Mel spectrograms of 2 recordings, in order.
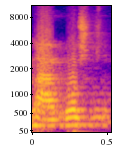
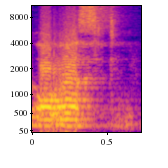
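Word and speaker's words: August: July আগস্ট বাংলায় আমরা আগস্ট বলি আগস্ট মাস কিন্তু আমরা ইংরেজিতে উচ্চারণ করব অগস্ট সেপ্টেম্বর এই সেপ্টেম্বর এরকম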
